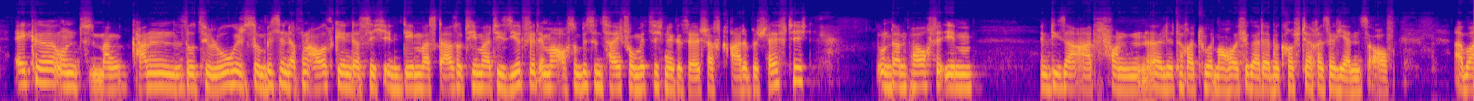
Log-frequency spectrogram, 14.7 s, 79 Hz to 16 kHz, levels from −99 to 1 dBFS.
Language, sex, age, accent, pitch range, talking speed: German, female, 50-69, German, 155-180 Hz, 195 wpm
